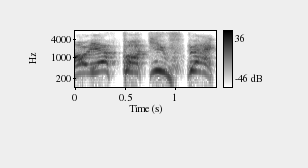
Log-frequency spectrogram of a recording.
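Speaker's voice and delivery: put-on, very high, dragged-out shout. Retelling yelling back at a guy on the street: imitating own past yelling. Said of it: "I yell back at him".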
